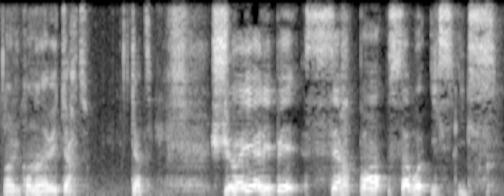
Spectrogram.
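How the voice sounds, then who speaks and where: A man talks a little slowly, his voice on the high side, while opening card packs despite a sore throat from a cold. He rambles, apologizes, then gets excited about what he finds, in casual home-made commentary on the camera mic.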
